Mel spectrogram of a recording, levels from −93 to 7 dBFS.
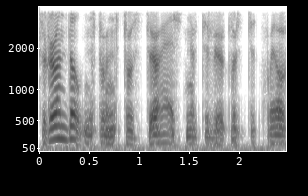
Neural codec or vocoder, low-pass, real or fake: autoencoder, 22.05 kHz, a latent of 192 numbers a frame, VITS, trained on many speakers; 3.6 kHz; fake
